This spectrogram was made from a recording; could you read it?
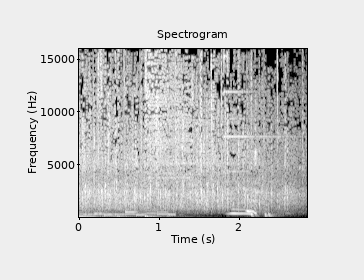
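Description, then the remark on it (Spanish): A steady wash of clapping for a friend runs through the whole clip, with voices calling out and talking over it, one rising and falling in pitch. “Un aplauso para mi buen amigo, por favor.”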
